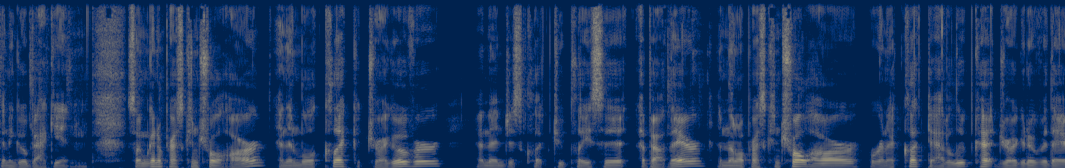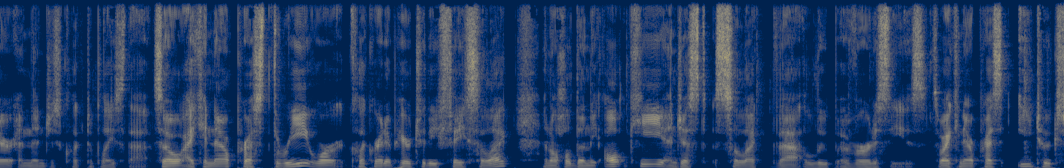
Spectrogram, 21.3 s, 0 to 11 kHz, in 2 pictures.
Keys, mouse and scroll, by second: 0.5-1.0 scroll up 2, 1.0 shift+middle click, 1.4 ctrl+r, 6.6 shift+middle click, 6.8 scroll up 1, 7.7 ctrl+r, 12.1 middle click, 13.0 3, 14.1 click, 14.9-16.6 shift+middle drag, 16.6-19.2 alt+right drag, 19.2-20.8 middle drag, 20.7 e.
